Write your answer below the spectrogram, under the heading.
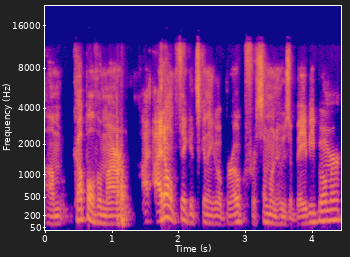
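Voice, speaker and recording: Speaking at a fairly quick pace, a man has a fairly low pitch and ordinary pitch variation. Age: 40s. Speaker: financial advisor. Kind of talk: radio show Q&A. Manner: halting, many fillers.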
